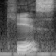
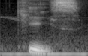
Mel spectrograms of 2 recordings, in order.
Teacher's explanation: uma diferença de pronúncia entre o I curto de kiss e o I mais longo de keys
